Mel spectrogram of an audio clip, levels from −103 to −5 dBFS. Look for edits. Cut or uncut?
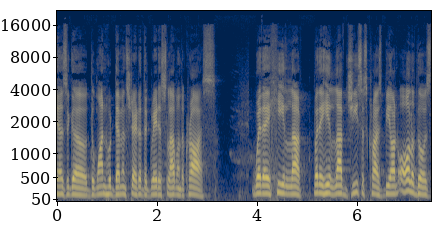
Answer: cut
